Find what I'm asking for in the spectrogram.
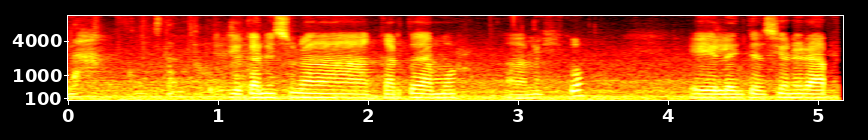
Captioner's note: speaks Spanish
